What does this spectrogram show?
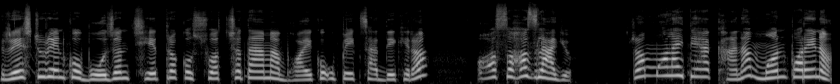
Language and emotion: Nepali, disgusted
